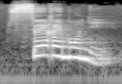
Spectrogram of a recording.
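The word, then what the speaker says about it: cérémonie: і ну і ю яке наприкінці ви бачите читається к с серемоні церемонія серемоні та навіть знову ж таки наша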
